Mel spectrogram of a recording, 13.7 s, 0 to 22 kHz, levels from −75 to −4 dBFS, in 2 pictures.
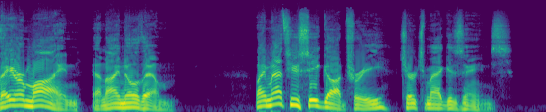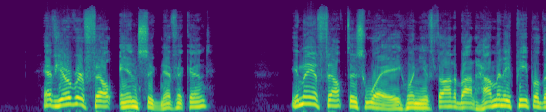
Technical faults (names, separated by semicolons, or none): hard clipping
